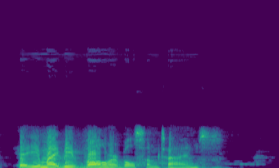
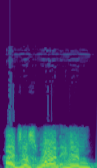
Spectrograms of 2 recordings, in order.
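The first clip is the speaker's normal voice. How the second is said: mock wife, higher and a bit louder; rescuing wife; 6 semitones higher, 3 dB louder than usual. Wife defending the bleeding child, lightly acted. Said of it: "now she's back to rescuer".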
